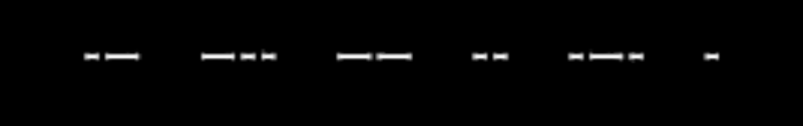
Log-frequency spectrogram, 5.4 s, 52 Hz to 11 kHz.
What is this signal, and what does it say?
Morse code, heard as a keyed tone, about 18 wpm, spaced as for 12 wpm, 1000 Hz. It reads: ADMIRE
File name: qotdfiles / 12wpm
